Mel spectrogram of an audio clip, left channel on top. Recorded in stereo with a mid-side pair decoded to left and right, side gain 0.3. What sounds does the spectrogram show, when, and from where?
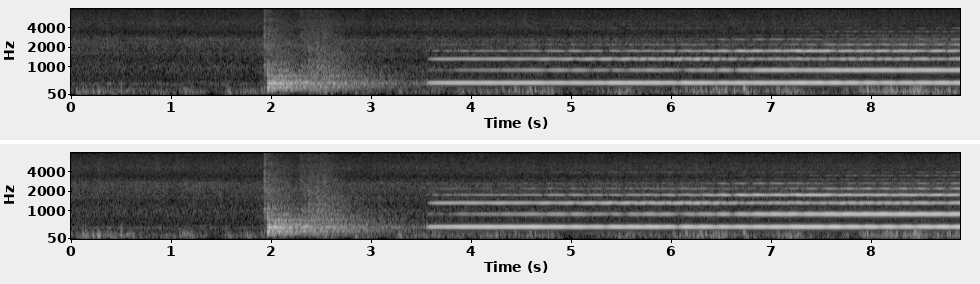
1.9 s a splash: 5° right, 5.5 m
3.5 s a flute: 25° right, 0.9 m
